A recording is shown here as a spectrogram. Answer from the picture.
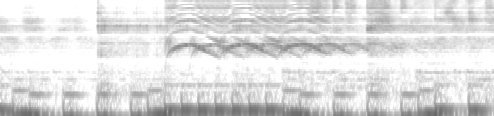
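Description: A roots and dub reggae track played through a sound system, driven by a deep, pulsing bass line. About two seconds in, a swooping effect repeats in quick arcs for a couple of seconds, then fades.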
